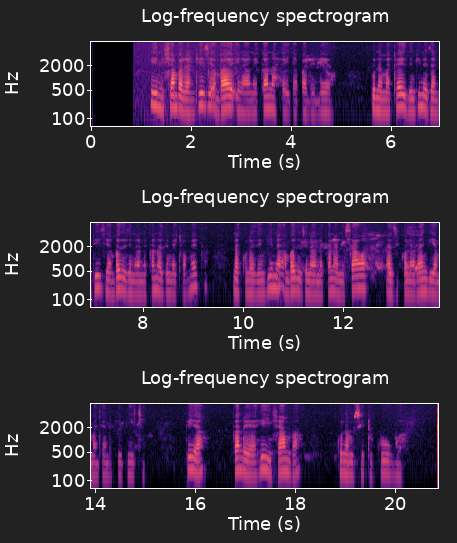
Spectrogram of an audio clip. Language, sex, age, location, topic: Swahili, female, 36-49, Kisumu, agriculture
